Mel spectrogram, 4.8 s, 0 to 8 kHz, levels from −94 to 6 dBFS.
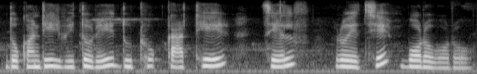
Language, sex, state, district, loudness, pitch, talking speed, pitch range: Bengali, female, West Bengal, Alipurduar, -16 LUFS, 215 Hz, 100 wpm, 200-230 Hz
